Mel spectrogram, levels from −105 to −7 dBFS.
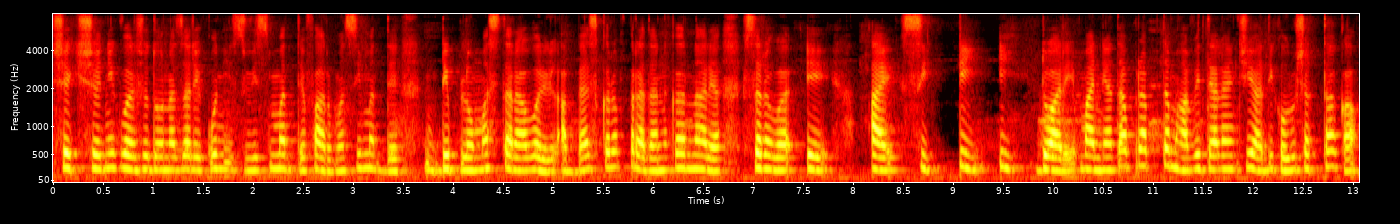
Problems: background sounds at intervals, background conversations at intervals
